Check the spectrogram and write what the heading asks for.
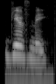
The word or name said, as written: give me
